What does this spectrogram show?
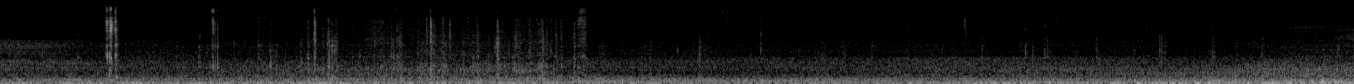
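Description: Tortilla chips dipped in guacamole being bitten and chewed: a run of crisp crunches, mostly in the first six seconds, the sharpest about a second in, then softer chewing. A steady low hum of the car cabin runs underneath. The chips are stale.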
